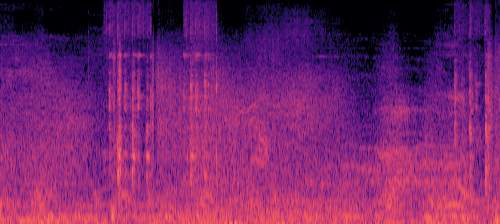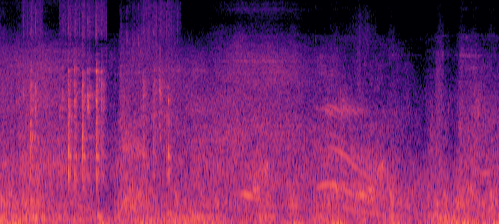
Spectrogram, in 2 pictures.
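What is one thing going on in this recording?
Magic spells whoosh and crackle in a fierce battle.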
